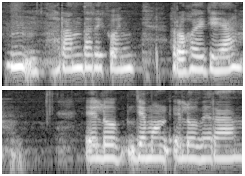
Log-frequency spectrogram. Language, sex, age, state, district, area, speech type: Santali, female, 30-45, West Bengal, Bankura, rural, spontaneous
